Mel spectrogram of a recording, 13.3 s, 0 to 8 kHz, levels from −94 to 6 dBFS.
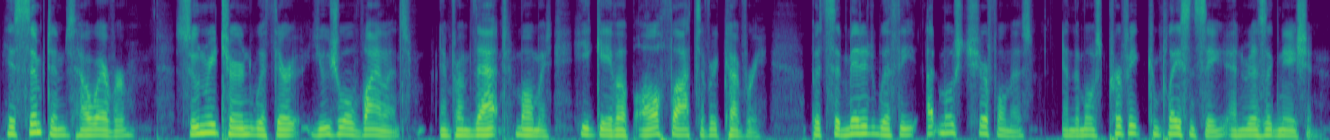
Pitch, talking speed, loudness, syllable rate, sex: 130 Hz, 150 wpm, -18 LUFS, 4.9 syllables/s, male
